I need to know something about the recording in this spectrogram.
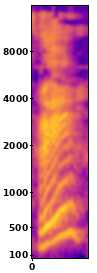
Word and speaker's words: rein: रेन रेन रेन, तीनों रेन, pronunciation तीनों का एक ही।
